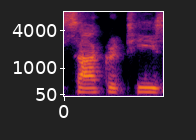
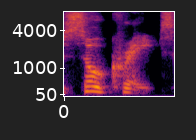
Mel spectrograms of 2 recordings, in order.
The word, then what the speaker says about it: Socrates: two boys have to go back and meet Socrates and ask them questions but they're not very good students they're kind of stupid students so they say his name they call him Socrates instead of Socrates and so they they say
